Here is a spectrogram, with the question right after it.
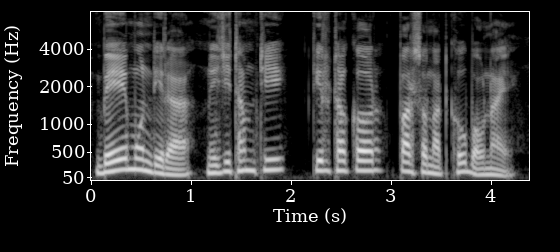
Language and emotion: Bodo, neutral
